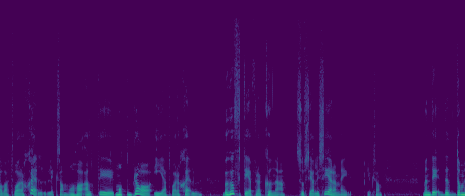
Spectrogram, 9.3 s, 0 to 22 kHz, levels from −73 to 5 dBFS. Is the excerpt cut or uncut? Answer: cut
